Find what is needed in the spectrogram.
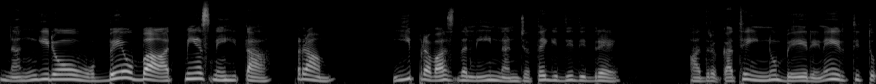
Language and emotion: Kannada, sad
